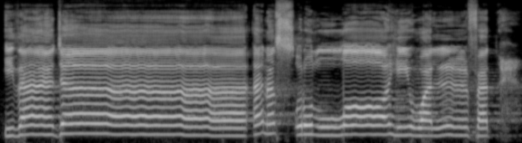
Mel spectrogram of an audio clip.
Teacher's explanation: اذا اب ذال کو ہم نے جو دراز کیا اس کے آگے الف ہے اور ایک الف کی مقدار اس کو کھینچ کر ادا کریں گے۔ جیم پر جو مد ہے یہ مد متصل کہلاتی ہے، اس کو مزید دراز کریں گے۔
